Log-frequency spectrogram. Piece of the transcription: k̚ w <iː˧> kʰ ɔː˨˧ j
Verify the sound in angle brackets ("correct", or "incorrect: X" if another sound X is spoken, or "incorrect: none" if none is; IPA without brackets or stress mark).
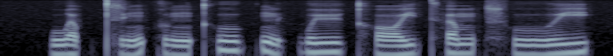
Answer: incorrect: yː˧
